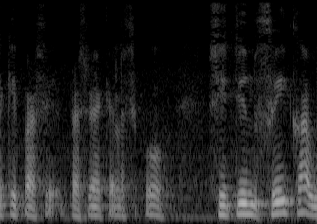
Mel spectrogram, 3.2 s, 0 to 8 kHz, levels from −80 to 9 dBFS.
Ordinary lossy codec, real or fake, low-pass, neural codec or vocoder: none; real; none; none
